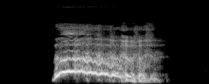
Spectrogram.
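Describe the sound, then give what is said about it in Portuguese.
A single loud horse whinny, rising sharply then descending in a shaky, vibrating tone, lasting about a second with no other sounds around it. “Eu fico sonhando, eu naquele cavalo branco.”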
